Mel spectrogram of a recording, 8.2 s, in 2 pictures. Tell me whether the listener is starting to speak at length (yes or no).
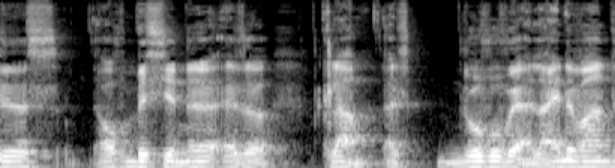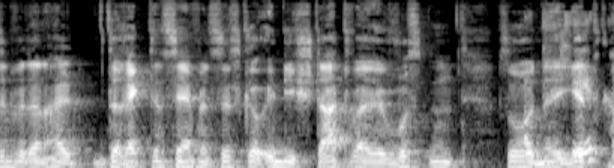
no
